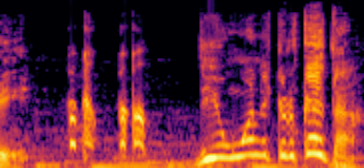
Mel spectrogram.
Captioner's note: Vivo chatters; Vivo chirps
